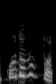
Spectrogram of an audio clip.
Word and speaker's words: 꽃오목: 그럼 꼬도목도 어떻게 발음하는지 알겠죠?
